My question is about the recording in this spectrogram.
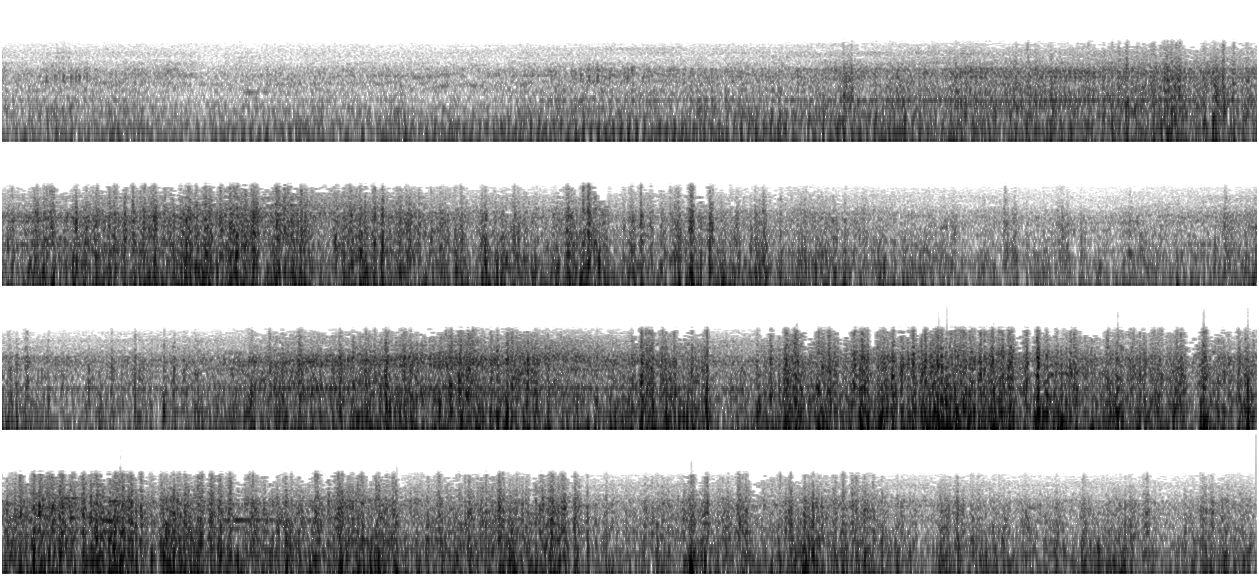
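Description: Wind rushing over the microphone of a moving Yamaha scooter, with the scooter's engine running underneath. It grows louder as the scooter picks up speed, with a second louder stretch about halfway through.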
